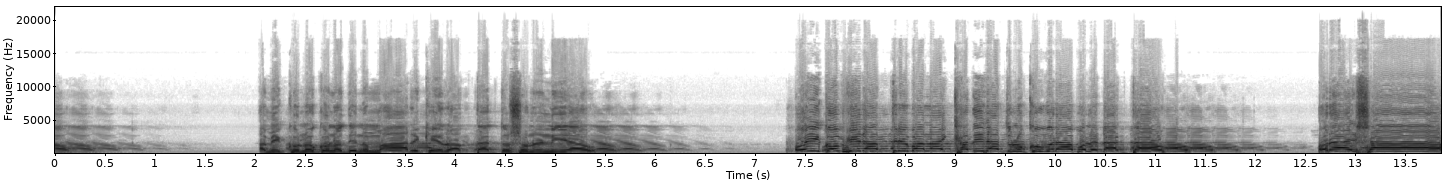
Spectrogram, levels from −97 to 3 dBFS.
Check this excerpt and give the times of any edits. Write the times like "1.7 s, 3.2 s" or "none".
none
